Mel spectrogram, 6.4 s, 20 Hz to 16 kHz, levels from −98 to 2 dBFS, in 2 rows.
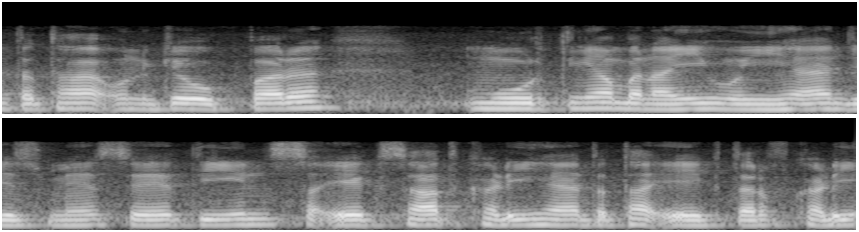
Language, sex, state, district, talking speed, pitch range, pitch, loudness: Hindi, male, Uttar Pradesh, Lalitpur, 170 wpm, 135-145 Hz, 140 Hz, -16 LUFS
